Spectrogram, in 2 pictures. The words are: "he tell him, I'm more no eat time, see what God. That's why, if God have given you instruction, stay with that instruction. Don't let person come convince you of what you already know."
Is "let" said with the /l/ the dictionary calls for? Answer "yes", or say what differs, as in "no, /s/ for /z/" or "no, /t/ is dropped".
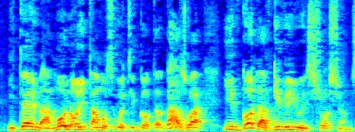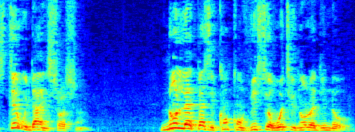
yes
